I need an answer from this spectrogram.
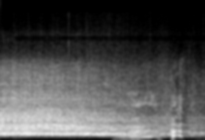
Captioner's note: audience cheers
